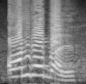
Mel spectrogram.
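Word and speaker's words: honourable: यहां हम इसको बोलते हैं आर, यहां पर एच जो है वो साइलेंट रहता है, तो यहां हम इसको बोलते हैं आर। इसको बोलते हैं ऑनरेबल और इसको बोलते हैं ऑनेस्ट। तो यहाँ पर हम एच को प्रोनाउंस नहीं करेंगे, यहाँ पर हम एच को प्रोनाउंस करते हैं लेकिन यहाँ नहीं करते।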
